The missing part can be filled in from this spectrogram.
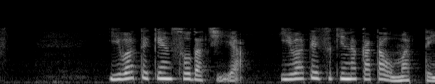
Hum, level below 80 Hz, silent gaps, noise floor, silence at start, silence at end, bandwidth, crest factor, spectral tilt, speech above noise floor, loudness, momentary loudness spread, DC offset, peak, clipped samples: none; -62 dBFS; none; -56 dBFS; 1.1 s; 0 s; 5.8 kHz; 16 dB; -10.5 dB/octave; 34 dB; -23 LUFS; 10 LU; under 0.1%; -8 dBFS; under 0.1%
